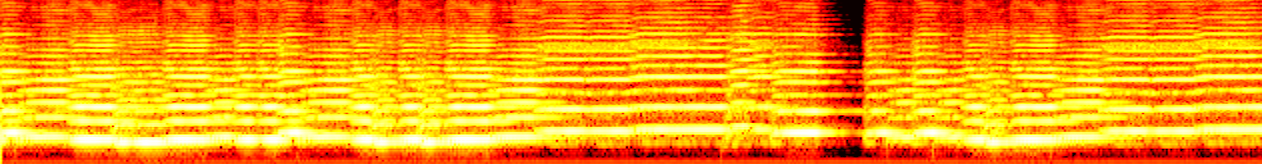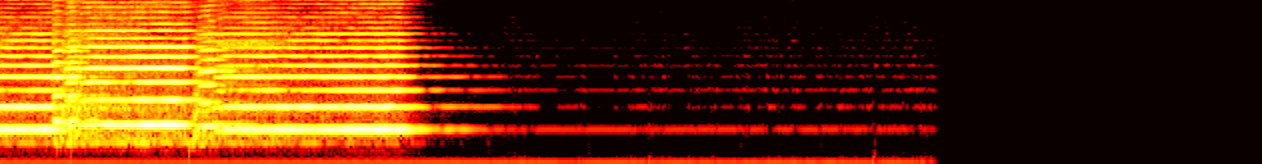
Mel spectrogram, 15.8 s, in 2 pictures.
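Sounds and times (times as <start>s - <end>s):
violin arrangement: 0.0s - 10.6s.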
